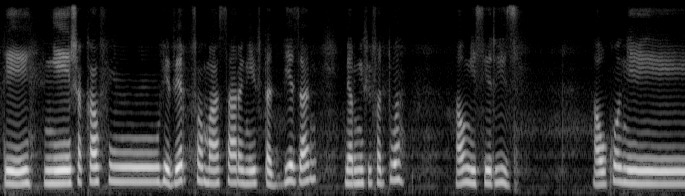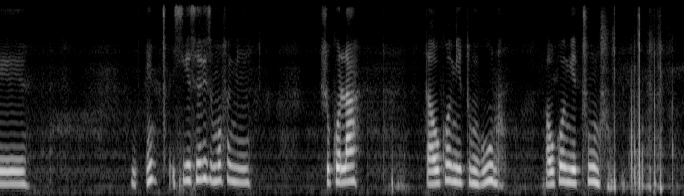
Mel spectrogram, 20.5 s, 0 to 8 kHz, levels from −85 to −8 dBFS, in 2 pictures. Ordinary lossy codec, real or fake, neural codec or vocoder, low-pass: none; fake; autoencoder, 48 kHz, 32 numbers a frame, DAC-VAE, trained on Japanese speech; 7.2 kHz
